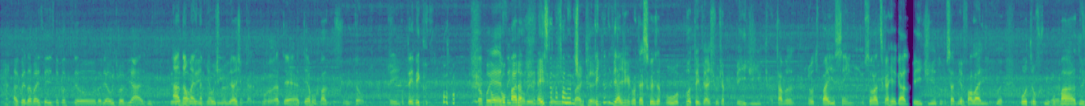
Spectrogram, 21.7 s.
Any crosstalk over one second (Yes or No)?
Yes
